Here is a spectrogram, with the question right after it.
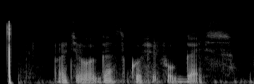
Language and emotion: Russian, neutral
